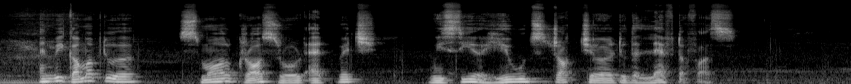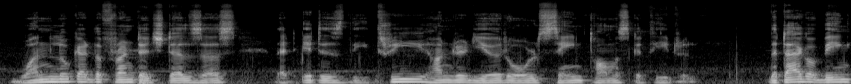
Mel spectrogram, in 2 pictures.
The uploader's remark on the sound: This sound journey through the roads, streets, bylanes of South Mumbai. You and I will visit some prominent buildings, landmarks and food joints with actual ambient sounds and noises. Watch your step as we cross streets and avoid traffic as we go about on this storytelling tour from the famous Asiatic Society of Mumbai to the St Thomas Cathedral to the Zara building.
